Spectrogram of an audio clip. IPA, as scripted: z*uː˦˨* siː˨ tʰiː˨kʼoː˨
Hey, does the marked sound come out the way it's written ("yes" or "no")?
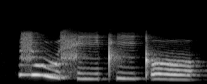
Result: yes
